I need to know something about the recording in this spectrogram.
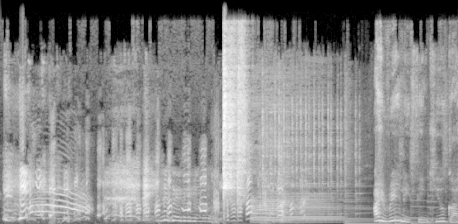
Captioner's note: laughs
